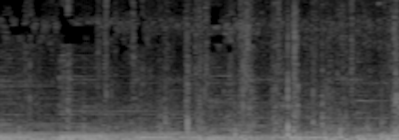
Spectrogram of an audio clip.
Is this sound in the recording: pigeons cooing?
no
